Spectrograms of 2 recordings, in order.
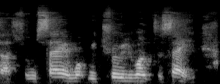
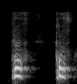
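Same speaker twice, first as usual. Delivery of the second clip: mock feeble puff-puff breathing, much higher; little puffs; 12 semitones higher than usual. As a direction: squeak out two tiny puffs like weak lungs. Lungs as shrivelled prunes.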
